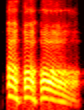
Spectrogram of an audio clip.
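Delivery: loud, high mock guffaw; sarcastic fake laugh. Streamer scoffs at the guest's argument with a fake laugh.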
